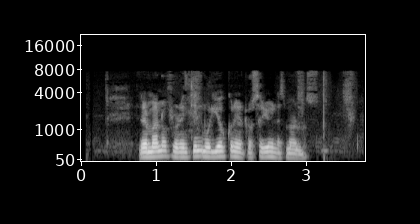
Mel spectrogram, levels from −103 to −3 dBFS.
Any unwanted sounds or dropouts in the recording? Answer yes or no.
no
